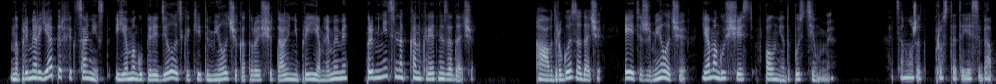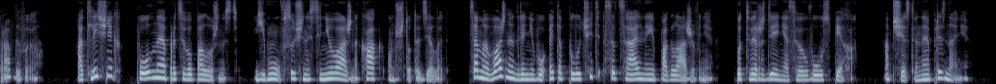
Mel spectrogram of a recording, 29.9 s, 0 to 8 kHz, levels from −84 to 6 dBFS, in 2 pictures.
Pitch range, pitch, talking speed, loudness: 180-220 Hz, 195 Hz, 120 wpm, -24 LUFS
